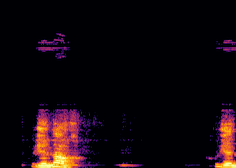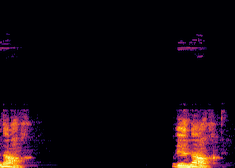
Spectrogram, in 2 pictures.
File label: Afrikaans Good night; Greetings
